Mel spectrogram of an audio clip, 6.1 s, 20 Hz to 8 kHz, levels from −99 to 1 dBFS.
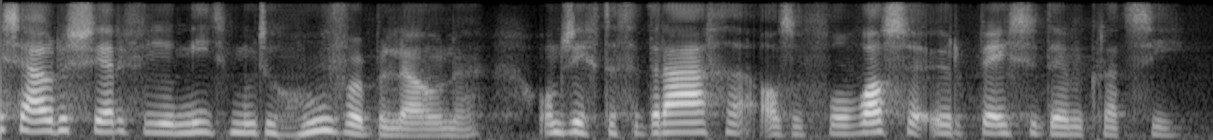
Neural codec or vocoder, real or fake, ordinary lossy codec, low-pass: codec, 16 kHz, about 1 kbps, DyCAST, with the encoder's durations; fake; none; 7.2 kHz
